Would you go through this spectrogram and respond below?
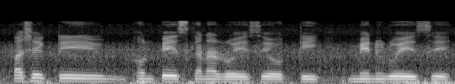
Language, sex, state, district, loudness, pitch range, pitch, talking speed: Bengali, male, West Bengal, Cooch Behar, -14 LUFS, 120-135 Hz, 125 Hz, 130 wpm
